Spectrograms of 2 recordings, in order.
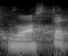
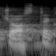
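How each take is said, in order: First: The word begins with a v sound. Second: The word begins with a ch sound. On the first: "C generally is silent there. C, H is silent. The usual pronunciation is Vostek sign" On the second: "Let us Indianize it and call it as Chostek sign. Absolutely fine"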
